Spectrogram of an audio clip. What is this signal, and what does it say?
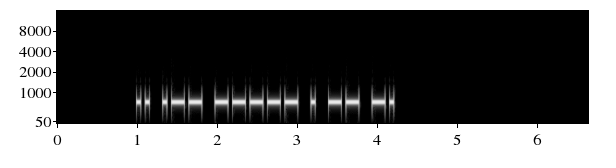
Morse code, heard as a keyed tone, about 21 wpm, 700 Hz. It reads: IW0EMN
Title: DXCC-100 Call Signs - 6 Characters - 22wpm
